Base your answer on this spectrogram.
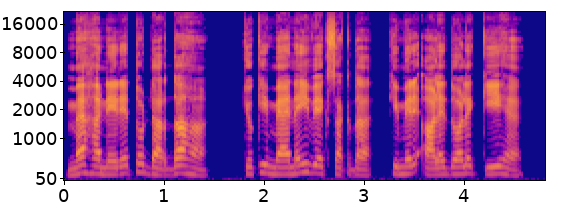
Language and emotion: Punjabi, fearful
